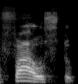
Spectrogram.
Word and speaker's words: Fausto: Ó, se eu pego Fausto, o que eu tenho? 1, 2. A sílaba tônica tá onde? Tá aqui. Beleza? Fausto. Tá?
